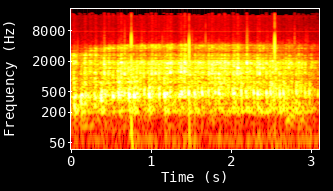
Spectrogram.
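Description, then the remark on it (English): An old car engine idles steadily and fairly loudly at a traffic light, with a rough, rattling chug and a few sharp clanks breaking through the continuous rumble. “Okay, Rochester, the light changed. You can go now.”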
